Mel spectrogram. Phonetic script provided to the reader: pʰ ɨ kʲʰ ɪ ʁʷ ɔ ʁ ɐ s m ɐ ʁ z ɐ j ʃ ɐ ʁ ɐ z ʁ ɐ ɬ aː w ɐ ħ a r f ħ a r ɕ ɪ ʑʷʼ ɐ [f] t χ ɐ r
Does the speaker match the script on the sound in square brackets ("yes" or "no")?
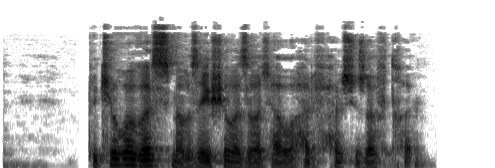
yes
